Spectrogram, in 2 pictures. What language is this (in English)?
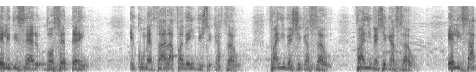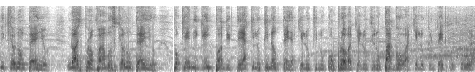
Portuguese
